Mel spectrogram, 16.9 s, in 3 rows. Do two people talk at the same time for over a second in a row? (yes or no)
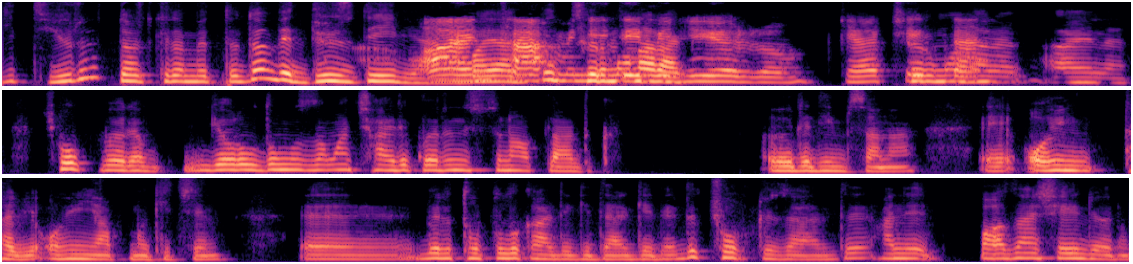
yes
